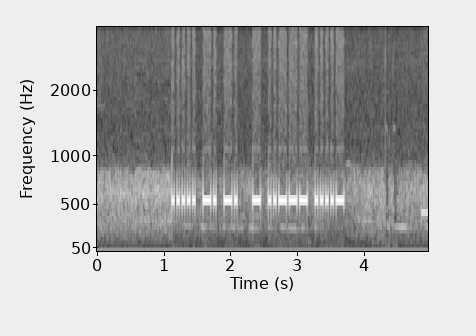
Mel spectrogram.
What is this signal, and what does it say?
Morse code, heard as a keyed tone, about 30 wpm, 540 Hz, with radio noise. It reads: 5NN T24
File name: Archiv / CUC129 / CUC129 pileup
